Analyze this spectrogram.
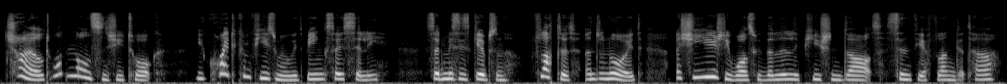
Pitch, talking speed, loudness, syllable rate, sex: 250 Hz, 185 wpm, -20 LUFS, 5.4 syllables/s, female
